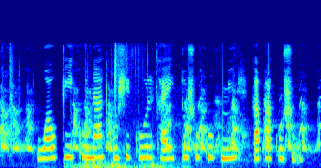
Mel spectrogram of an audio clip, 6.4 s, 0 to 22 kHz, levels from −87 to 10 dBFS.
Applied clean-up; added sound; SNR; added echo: none; Bark + Shatter / Crushing; 7 dB; none.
